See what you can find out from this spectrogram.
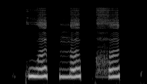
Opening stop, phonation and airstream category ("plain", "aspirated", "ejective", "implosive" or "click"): plain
